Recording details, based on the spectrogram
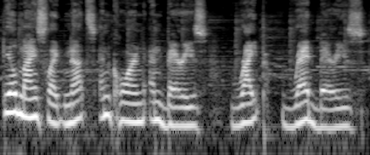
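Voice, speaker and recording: A man voicing an earnest, excitable young male field mouse in a storybook, with pleading, emphatic delivery. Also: on the high side, slow pace. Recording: music under the voice.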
